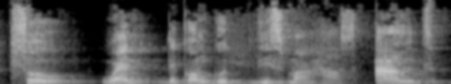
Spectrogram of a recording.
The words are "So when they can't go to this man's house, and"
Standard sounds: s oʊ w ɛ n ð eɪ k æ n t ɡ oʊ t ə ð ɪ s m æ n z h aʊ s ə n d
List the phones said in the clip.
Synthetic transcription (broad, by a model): s oʊ w ɛ n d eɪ k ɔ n ɡ oʊ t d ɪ s m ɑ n h aʊ s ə n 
